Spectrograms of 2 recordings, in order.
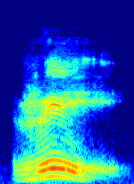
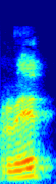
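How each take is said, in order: First: The word ends on an open vowel. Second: The word ends with a final consonant sound. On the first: This is the modern form of the word. The speaker calls it right. "we say ray" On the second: This is the older form of the word. The speaker calls it wrong. "Before we read like ret"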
